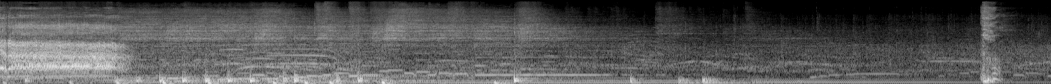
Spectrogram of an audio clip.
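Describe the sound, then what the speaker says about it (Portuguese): A church congregation erupts in a loud shout of victory, then scattered yells and whoops fade into calmer crowd murmur with a few isolated cries, one sharp shout near the end. "Alguém dê um brado de vitória glorificando. Oh, grite bem alto"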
